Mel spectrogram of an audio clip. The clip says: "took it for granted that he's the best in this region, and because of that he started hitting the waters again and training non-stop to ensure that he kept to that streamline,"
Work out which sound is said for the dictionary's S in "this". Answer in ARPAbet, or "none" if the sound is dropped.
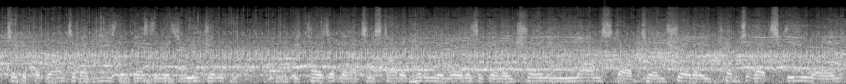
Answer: S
